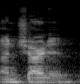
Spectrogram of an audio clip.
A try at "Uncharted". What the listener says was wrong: It sounds like you're just pronouncing the CH of Uncharted like as an SH. Uncharted.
